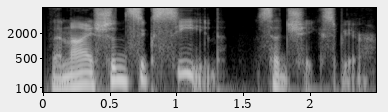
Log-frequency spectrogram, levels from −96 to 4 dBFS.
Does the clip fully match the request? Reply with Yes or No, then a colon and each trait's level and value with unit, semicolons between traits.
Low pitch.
Yes: low, 115 Hz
